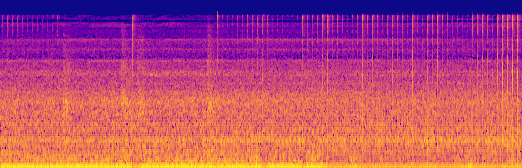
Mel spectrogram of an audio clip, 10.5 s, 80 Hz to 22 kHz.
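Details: First Q-switched laser tattoo removal treatment on a man with skin type 4, a Santa Muerte tattoo, with cooling applied and the patient reporting little pain: steady low cooling-air hum with rapid sharp snapping laser clicks.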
